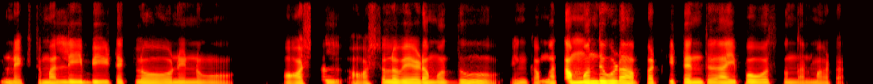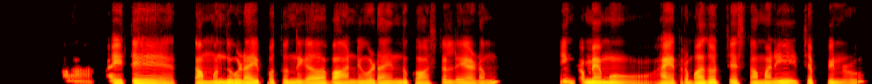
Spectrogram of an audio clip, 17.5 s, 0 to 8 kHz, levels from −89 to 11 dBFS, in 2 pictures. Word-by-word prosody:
Next 105 +6 -6
మళ్ళీ 120 +3 +1 0.2
బిటెక్‌లో 130 +4 -1 0.3
నిన్ను 115 -2 -3 0.9
hostel 125 +4 -3 0.2
హాస్టల్‌లో 105 +6 0
వేయడం 125 -1 +3
ఒద్దు. 115 +9 -3 0.5
ఇంకా 110 -1 -7
మా 110 - 0
తమ్ముంది 135 +8 +8
గూడా 175 +1 +6
అప్పటికి 135 +4 -5
10త్ 130 +2 +2
అయిపోవొస్తుందన్నమాట. 110 -5 -2 1.1
ఆ! - - -10 0.4
అయితే 135 +5 +2 0.6
తమ్ముంది 115 +4 +2
గూడా 140 -2 +3
అయిపోతుంది 130 -1 -2
గదా! 145 +3 +2
వాడిని 115 +1 +1
గూడా 130 0 -1
ఎందుకు 120 +1 -3
హాస్టలేయడం 115 +1 -3 0.8
ఇంకా 120 +1 -6
మేము 120 -2 +4 0.5
హైదరాబాద్ 120 +4 +1
ఒచ్చేస్తామని 125 +6 -1 0.2
చెప్పిండ్రు. 115 -3 -3
125 Hz, 105 wpm, -24 LUFS, 115-130 Hz, 1.1 s, తమ్ముంది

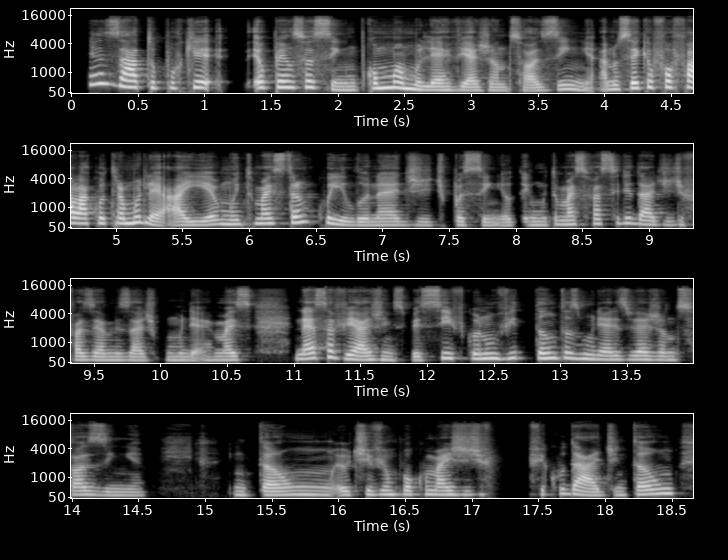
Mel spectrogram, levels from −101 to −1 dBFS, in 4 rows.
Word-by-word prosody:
Exato, 325 -12 +5
porque 260 +1 +1 0.3
e - - +1
eu 270 - +6
penso 285 +1 +4
assim: 170 - -1
como 240 +2 +5
uma 270 - +7
mulher 165 -6 +3
viajando 145 -1 -1
sozinha, 150 +7 -3
a - - -3
não 195 - 0
ser 250 +6 +6
que - - 0
eu 290 - +4
for 290 +1 +5
falar 270 -5 +7
com 240 - -13
outra 235 0 +2
mulher, 260 +2 +3
aí 160 +1 +1
é 185 - +3
muito 200 +2 -4
mais 230 0 +1
tranquilo, 230 - 0
né, 155 0 -2
de 155 -1 -9
tipo 150 - -12
assim, 155 -2 -6
eu 145 - -5
tenho 155 +2 -9
muito 160 +3 -8
mais 190 +1 -2
facilidade 215 -6 -3
de 170 - -8
fazer 165 -1 -4
amizade 155 -1 -6
com - - -15
mulher. 155 -1 -6
Mas, 165 +1 -3 0.3
nessa 240 +7 +3
viagem 175 -5 +1
em - - -7
específico, 165 +11 -5
eu - - 0
não 230 +1 +3
vi 240 +3 -4
tantas 245 -1 -1
mulheres 185 -4 -2
viajando 175 -2 -4
sozinha, 155 -5 -6 0.7
então 170 +2 -2
eu 165 - -3
tive 180 +2 -5
um 185 - -2
pouco 180 0 -5
mais 180 -1 0
de 175 +1 -8 0.3
dificuldade. 185 -7 -2
Então, 190 +8 -1
180 Hz, 195 wpm, -22 LUFS, 160-235 Hz, 0.7 s, uma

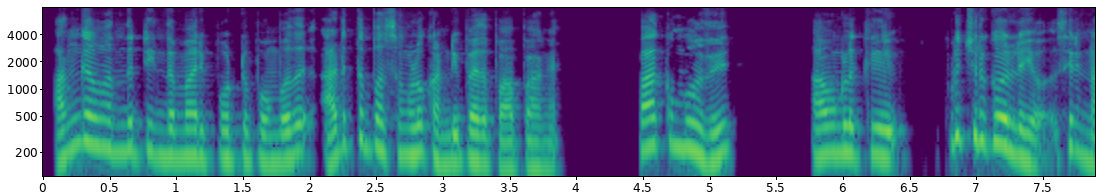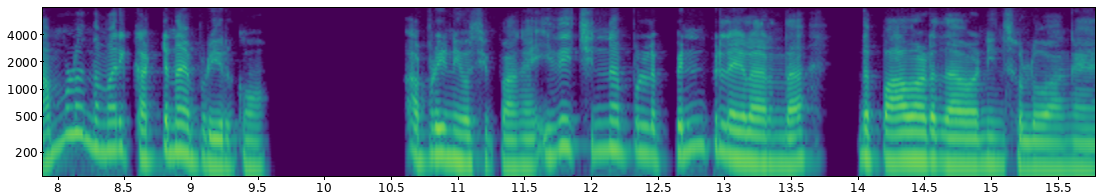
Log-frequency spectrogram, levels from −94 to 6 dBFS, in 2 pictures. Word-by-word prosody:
அங்க 235 +9 0 0.2
வந்துட்டு 210 -1 -3
இந்த 180 0 0
மாரி 180 -1 +2
போட்டு 170 0 -3
போம்போது. 160 +4 +1 0.2
அடுத்த 240 +2 -3
பசங்களும் 190 -2 -1
கண்டிப்பா 155 +1 +1
இத 150 - -1
பாப்பாங்க. 125 0 -3 0.7
பார்க்கும்போது, 225 -8 +2 0.8
அவுங்களுக்கு 190 -1 0 0.5
புடிச்சிருக்கோ, 270 -4 +2
இல்லையோ. 165 -7 +1 0.2
சரி 225 -3 -3
நம்மளும் 310 - -1
இந்த 225 -3 -1
மாரி 215 +1 0
கட்டுனா 185 +5 +2
எப்டி 160 -3 -1
இருக்கும். 135 -1 -6 1.1
அப்டினு 180 0 +2
யோசிப்பாங்க. 145 -3 -3 0.2
இதே 230 +5 0
சின்ன 210 0 -4 0.2
புள்ள 195 -3 -2 0.2
பெண் 205 +4 0
பிள்ளைகளா 175 -8 +4
இருந்தா. 150 0 0 0.4
இந்த 175 -1 +2
பாவாட 165 0 +6
தாவணினு 145 0 +2
சொல்வாங்க. 130 -1 0
175 Hz, 130 wpm, -23 LUFS, 150-210 Hz, 1.1 s, பாவாட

